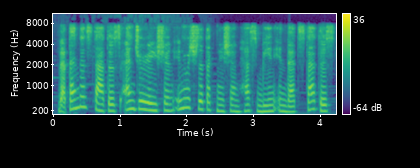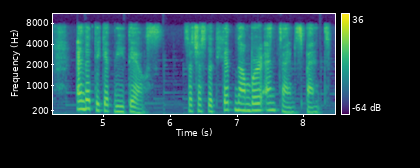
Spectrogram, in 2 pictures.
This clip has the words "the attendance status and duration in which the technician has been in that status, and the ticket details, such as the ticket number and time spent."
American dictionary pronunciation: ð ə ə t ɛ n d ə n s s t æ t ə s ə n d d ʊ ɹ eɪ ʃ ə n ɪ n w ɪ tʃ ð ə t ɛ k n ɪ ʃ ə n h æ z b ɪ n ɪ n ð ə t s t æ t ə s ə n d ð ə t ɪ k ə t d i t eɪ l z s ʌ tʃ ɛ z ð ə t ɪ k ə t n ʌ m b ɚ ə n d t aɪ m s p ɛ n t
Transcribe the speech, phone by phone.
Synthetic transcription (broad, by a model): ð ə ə t ɛ n d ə n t s t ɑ t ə s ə n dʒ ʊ ɹ eɪ ʃ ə n ɪ n w ɪ tʃ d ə t ɛ k n ɪ ʃ ə n h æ s b ɪ n ɪ n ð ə t s t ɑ t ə s ə n d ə t ɪ k ə t d i t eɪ l s ʌ tʃ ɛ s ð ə t ɪ k ə t n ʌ m b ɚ ə n d t aɪ m s p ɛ n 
